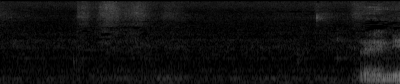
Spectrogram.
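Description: Faint rubbing and handling noise of hands on a telescopic fishing rod's handle, then a man starts speaking near the end.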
